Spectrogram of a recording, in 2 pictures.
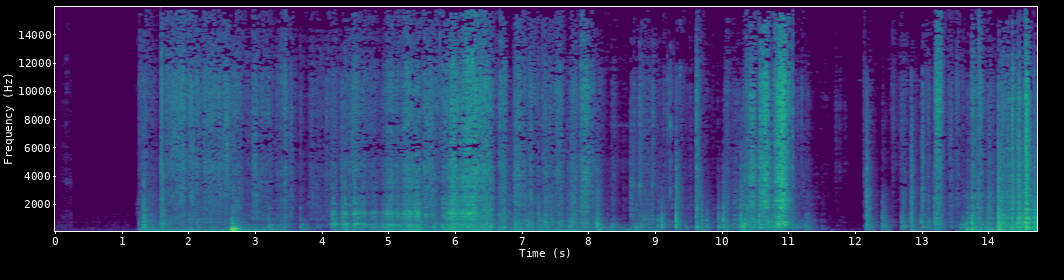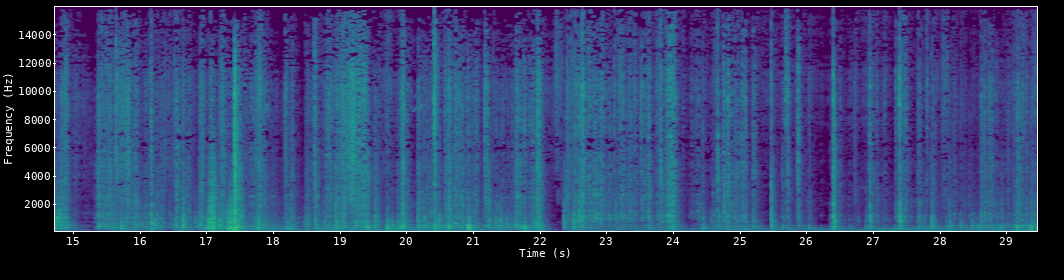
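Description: Hands rubbing, pressing and handling XPS foam (Depron) model-airplane parts, making irregular rubbing and scratching noises with occasional sharp clicks. It starts about a second in and pauses briefly twice.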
